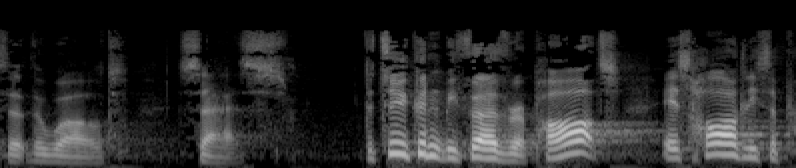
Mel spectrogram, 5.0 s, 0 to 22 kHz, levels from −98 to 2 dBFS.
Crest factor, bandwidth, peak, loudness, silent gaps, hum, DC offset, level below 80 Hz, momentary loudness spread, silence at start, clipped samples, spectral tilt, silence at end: 18 dB; 11.5 kHz; -14 dBFS; -29 LUFS; none; none; under 0.1%; -86 dBFS; 21 LU; 0.05 s; under 0.1%; -5 dB/octave; 0.1 s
